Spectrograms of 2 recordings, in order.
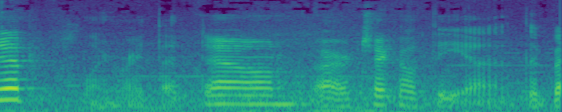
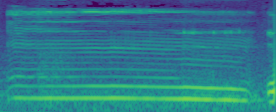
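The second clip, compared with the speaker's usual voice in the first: high, drawn-out wincing moan; long high groan of vicarious pain; pained "ooh"; 9 semitones higher than usual. Real, not acted. Wincing at a painful dialogue option.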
